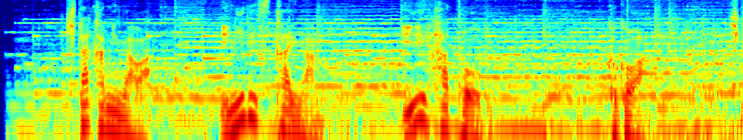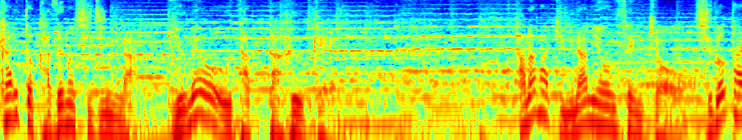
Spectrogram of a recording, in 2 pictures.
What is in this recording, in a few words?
Male 35 45 years Medium Low, japanese japan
